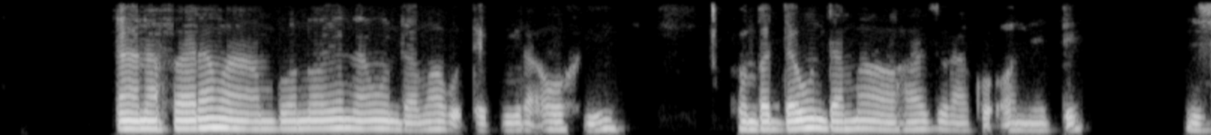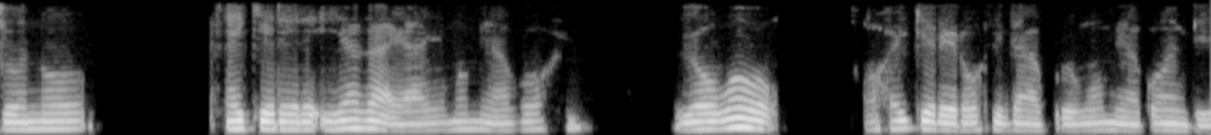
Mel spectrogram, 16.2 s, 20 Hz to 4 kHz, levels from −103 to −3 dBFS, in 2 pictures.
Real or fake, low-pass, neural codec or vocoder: real; 3.6 kHz; none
